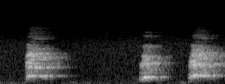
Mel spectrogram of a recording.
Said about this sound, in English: Sorry, that's my basset hound howling in the background. Is he an Arminian?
